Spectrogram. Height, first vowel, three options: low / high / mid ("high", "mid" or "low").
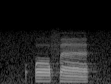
low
